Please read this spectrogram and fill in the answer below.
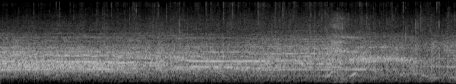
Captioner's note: applause; cheering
